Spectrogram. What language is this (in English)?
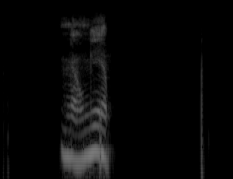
Thai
